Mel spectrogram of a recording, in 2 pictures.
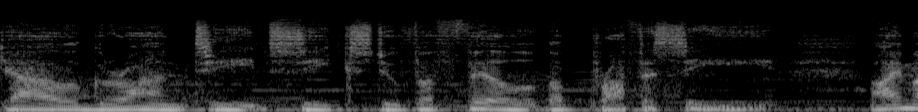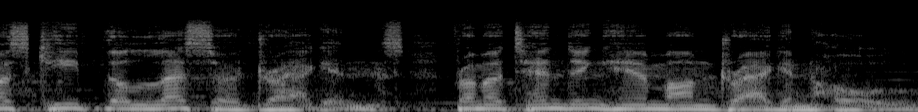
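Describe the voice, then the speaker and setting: A man performs a put-on character voice with a very deep, low pitch. Clear music plays in the background. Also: fairly slow pace. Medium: video game.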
